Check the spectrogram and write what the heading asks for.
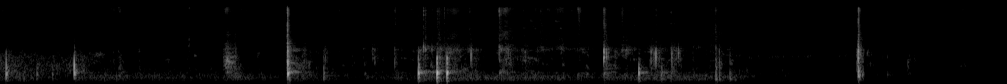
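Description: A string of irregular sharp clicks and knocks, loudest about three seconds in and in a quick cluster about four and a half seconds in, over a low steady hiss that stops about seven and a half seconds in, with one more knock after it.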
